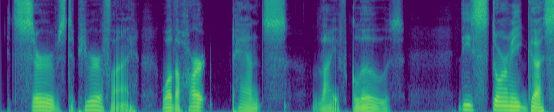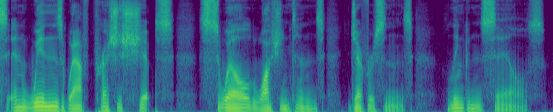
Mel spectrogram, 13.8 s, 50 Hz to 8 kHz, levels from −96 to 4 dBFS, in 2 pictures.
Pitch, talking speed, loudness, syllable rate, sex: 85 Hz, 95 wpm, -20 LUFS, 3.2 syllables/s, male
